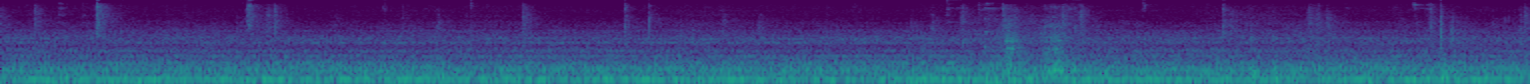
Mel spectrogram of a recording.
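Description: Steady low hum with a few faint light clicks and taps from handling food: cheese cubes taken from a small bowl and set onto puff pastry squares filled with vegetable filling.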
